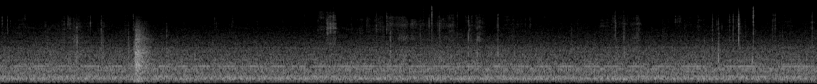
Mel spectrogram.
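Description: Electrical tape being handled and wrapped around wire nuts, giving light clicks and one sharper crackle about a second and a half in, over a steady background hum with several held tones.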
